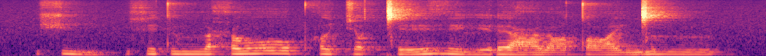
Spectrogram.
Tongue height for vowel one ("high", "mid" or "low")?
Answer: high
